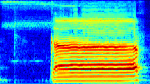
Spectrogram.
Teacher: क़ाफ़ काफ काफ کاف، کاف حرف باریک ہے اور اس کی مخرج ہے قاف کی مخرج سے ذرا نیچے منہ کی جانب، یعنی زبان کی جڑ کے قریب سے اس کے مقابل پر جو سخت تالو ہے اس سے لگے تو وہاں حرف کاف نکلتا ہے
